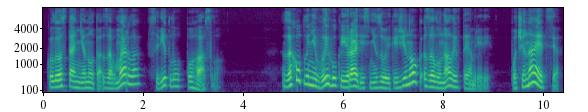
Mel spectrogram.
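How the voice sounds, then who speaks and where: Expressive woman audiobook narrator. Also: fairly low pitch, moderate pace. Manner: expressive storytelling. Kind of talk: scripted literary narration.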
